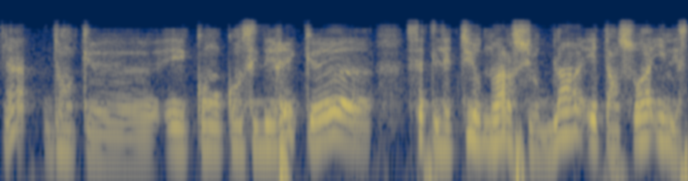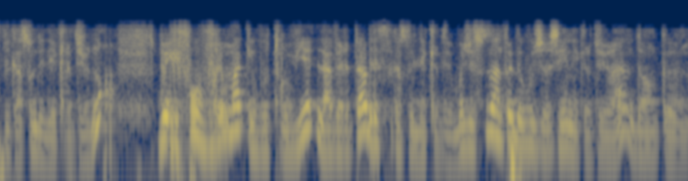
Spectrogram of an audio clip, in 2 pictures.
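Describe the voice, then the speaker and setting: This man's voice, medium in pitch and somewhat breathy, swings very widely in pitch and shows big swings in loudness. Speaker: preacher. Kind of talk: sermon. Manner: slow, deliberate; hesitant, many fillers.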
